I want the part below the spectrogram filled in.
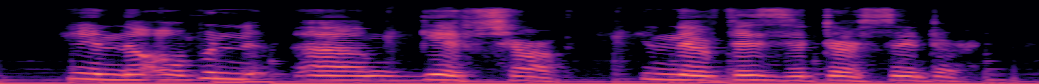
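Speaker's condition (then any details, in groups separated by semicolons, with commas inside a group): Traumatic brain injury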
